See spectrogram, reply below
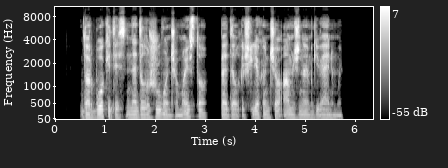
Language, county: Lithuanian, Tauragė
